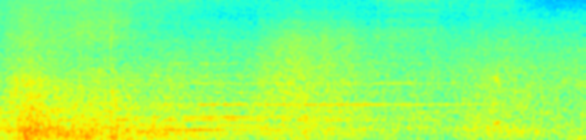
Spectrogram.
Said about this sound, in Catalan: En un dia clar, Luke passeja per la platja amb els peus descalços dins l'aigua. S'atura mirant l'horitzó i una onada li pentina els peus fins més amunt dels turmells.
